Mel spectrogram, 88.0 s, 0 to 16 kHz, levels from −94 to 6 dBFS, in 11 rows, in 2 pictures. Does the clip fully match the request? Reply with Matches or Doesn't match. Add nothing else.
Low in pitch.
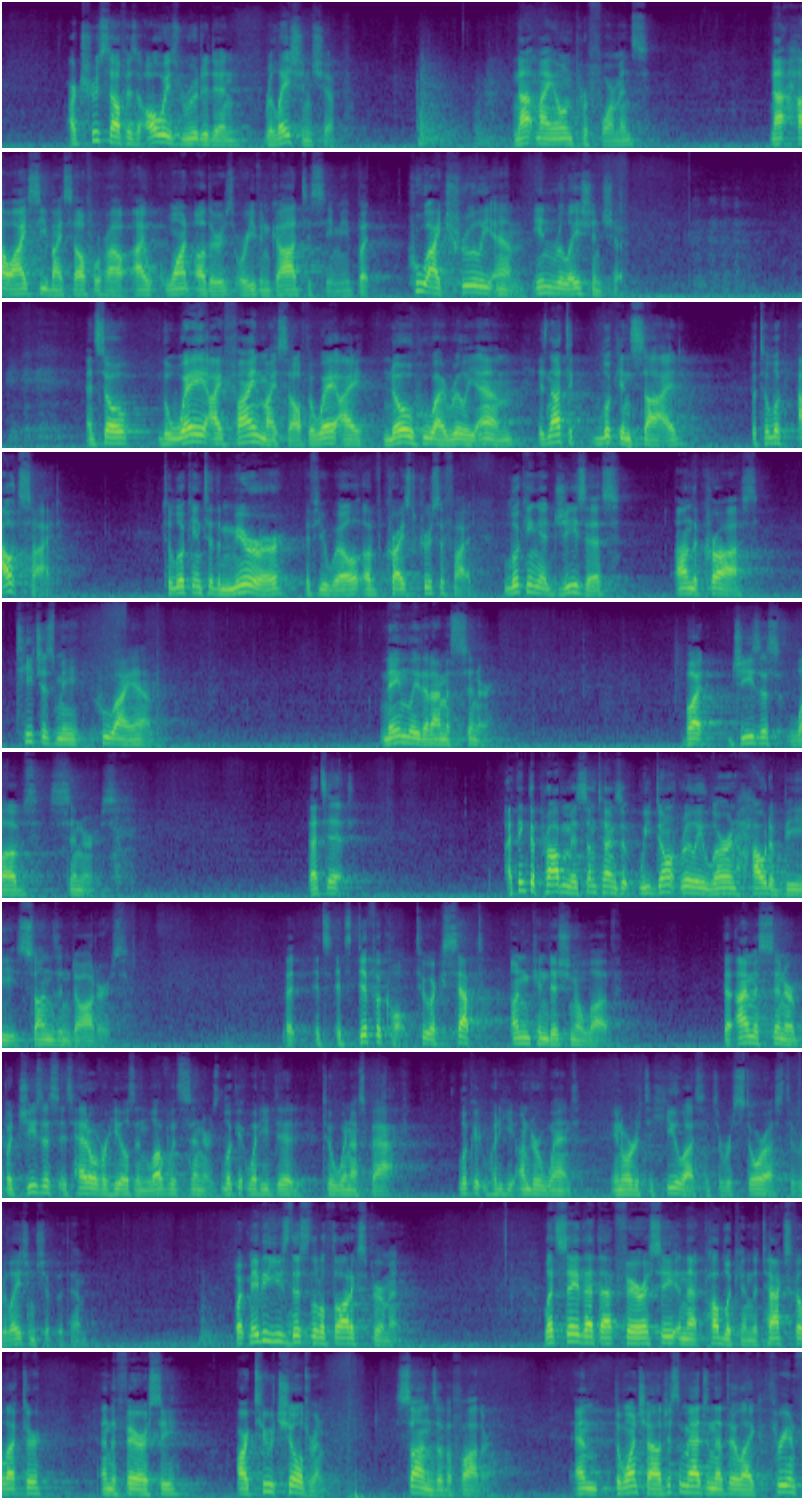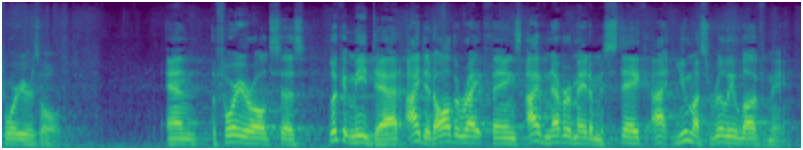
Matches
